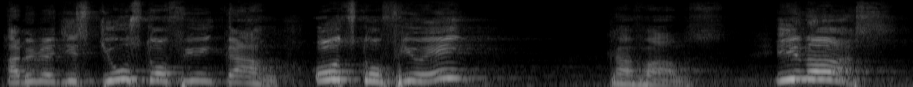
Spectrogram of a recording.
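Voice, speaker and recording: High-voiced pastor preaching. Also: male voice, moderate pace. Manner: lively and conversational, with rhetorical questions and sudden passionate rises. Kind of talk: sermon. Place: church.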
